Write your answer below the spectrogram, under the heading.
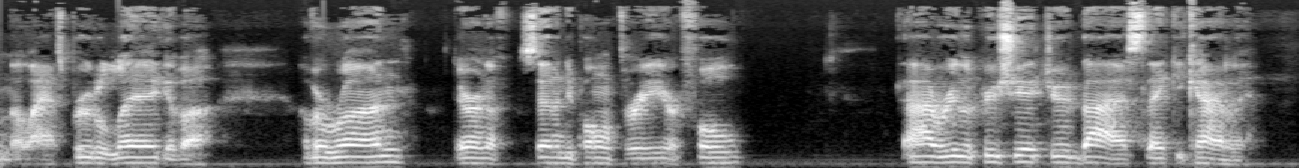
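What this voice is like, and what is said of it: Exaggerated Southern drawl. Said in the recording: “you're Southern, but you're not that Southern ... the drawl that was a little exaggerated there”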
